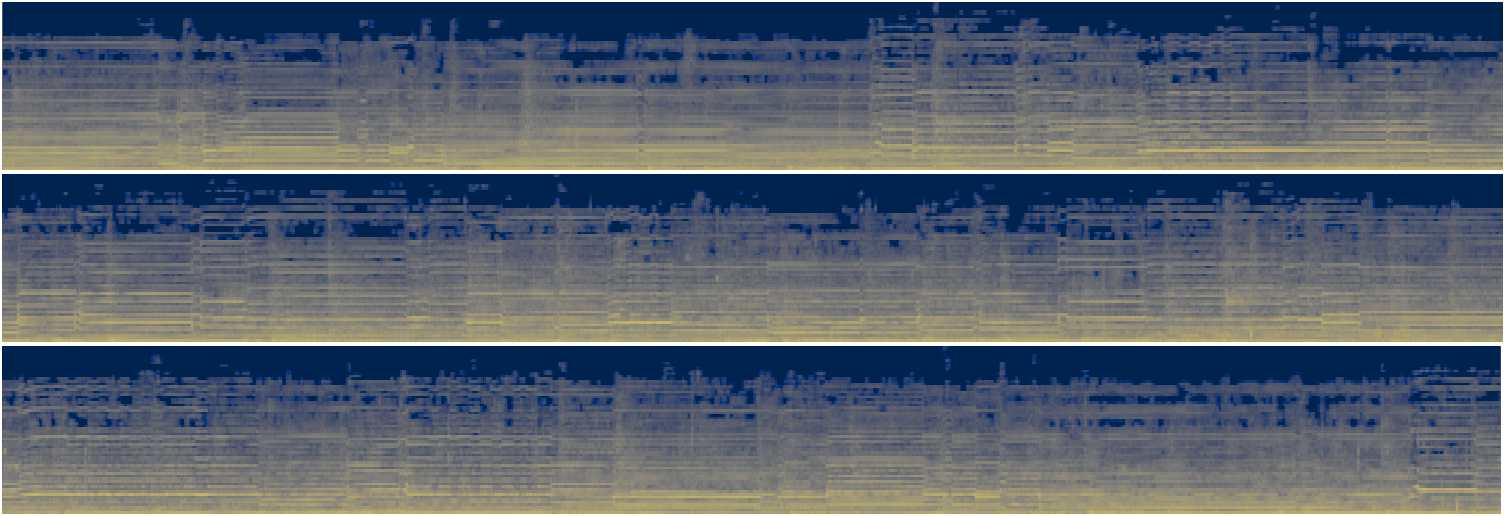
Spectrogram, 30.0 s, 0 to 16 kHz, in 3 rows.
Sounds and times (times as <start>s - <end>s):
Bagpipes: 0.0s - 30.0s.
